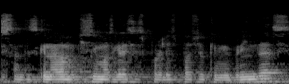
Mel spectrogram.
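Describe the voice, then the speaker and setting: Audible room echo surrounds a man speaking at medium pitch. His intonation is flat and monotone. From Mexico. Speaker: exchange student. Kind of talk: interview testimony.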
